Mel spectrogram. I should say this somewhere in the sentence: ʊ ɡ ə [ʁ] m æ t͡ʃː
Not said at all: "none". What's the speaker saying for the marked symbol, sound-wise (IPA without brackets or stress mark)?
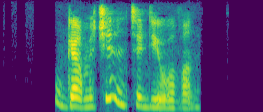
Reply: ʁ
